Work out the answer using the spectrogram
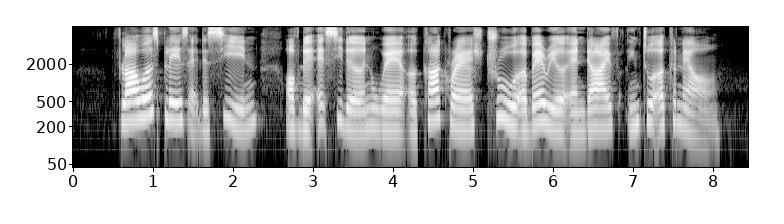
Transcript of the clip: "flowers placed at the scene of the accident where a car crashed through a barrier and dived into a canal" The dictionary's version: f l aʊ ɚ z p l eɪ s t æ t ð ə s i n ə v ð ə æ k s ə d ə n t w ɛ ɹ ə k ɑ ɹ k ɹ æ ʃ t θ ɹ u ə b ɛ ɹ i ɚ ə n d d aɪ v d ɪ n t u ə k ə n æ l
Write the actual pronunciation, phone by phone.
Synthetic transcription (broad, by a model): f l aʊ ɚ s p l eɪ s ɛ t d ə s i n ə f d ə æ k s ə d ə n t w ɛ ə k ɑ k ɹ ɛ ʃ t ɹ u ə b ɛ ɹ i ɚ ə n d d aɪ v ɪ n t u ə k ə n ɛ l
